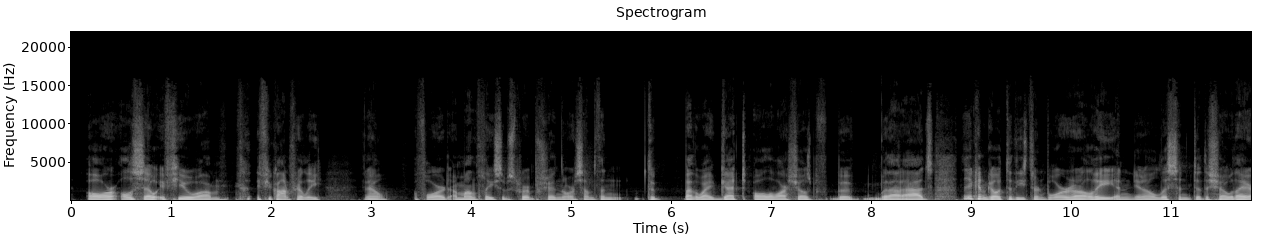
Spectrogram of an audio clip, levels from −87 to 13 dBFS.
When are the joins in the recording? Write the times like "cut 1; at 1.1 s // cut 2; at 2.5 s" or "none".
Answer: none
